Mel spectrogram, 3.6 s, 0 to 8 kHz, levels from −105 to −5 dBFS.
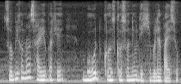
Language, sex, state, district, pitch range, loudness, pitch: Assamese, male, Assam, Sonitpur, 125-155 Hz, -16 LUFS, 145 Hz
